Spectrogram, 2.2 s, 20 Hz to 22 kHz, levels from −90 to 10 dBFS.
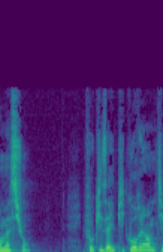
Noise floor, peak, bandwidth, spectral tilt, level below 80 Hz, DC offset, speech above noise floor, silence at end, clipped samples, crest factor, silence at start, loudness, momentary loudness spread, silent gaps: -59 dBFS; -4 dBFS; 14.5 kHz; -4 dB/octave; -70 dBFS; under 0.1%; 40 dB; 0 s; under 0.1%; 18 dB; 0 s; -20 LUFS; 10 LU; none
